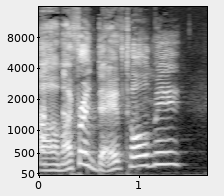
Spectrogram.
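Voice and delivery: put-on California accent. Describing how the people in the house imitated Dave, imitating Dave's California accent. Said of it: "he had us like super California accent".

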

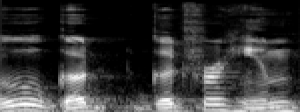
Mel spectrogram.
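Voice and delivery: put-on Canadian accent. Speaker reacts to finding out where someone was born, Canadian accent. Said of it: "That was my Canadian".

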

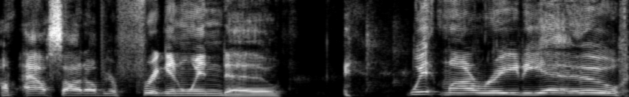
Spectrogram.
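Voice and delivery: put-on South Philly accent, drawn-out radio voice. Showing which lines sound good in a south philly accent. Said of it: "you know what sounds are good with the South Philly accent".

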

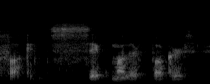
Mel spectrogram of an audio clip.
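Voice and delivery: revolted, breathy whisper under the breath. Cutting into a story about cyclists, disgusted. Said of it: "the disgust in your voice and face".

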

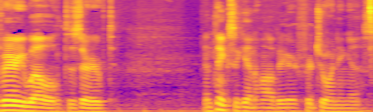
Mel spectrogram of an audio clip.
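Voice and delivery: low, quiet radio-announcer voice. Thanking guest Javier for joining the episode, in a mock NPR voice. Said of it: "Why am I talking like".

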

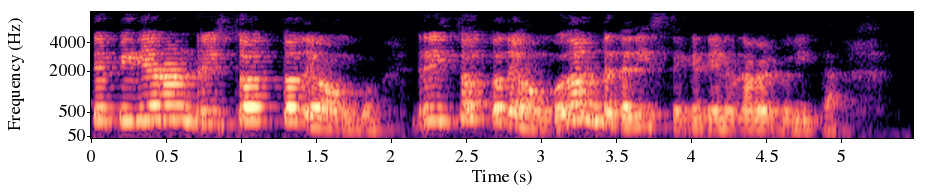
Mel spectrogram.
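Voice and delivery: put-on poorly done Italian accent. Retelling an exchange about a risotto, the speaker voices Donato's questions: bad Italian accent. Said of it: "ese acento italiano".

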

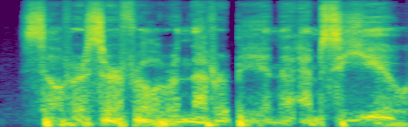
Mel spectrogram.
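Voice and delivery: slow, hushed, drawn-out, secretive whisper. Imagining coming up to someone on the spaceship to tell them something: acting out a whisper. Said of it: "I'd come up to you and whisper".

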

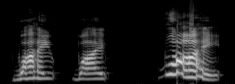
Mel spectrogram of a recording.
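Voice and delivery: very loud, very high, anguished scream at full volume. Narrator reads Matt's line as he screams into a punching bag: screaming. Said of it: "He screamed into the bag".

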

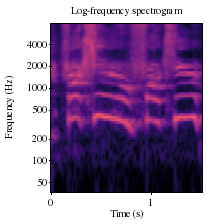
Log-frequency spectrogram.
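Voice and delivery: mock, very high, very slow, drawn-out shouting. Retelling a film scene of yelling through the TV: imitating someone yelling. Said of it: "just starts yelling at him".

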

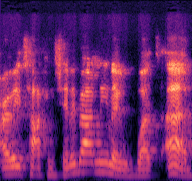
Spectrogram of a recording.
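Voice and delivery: plain

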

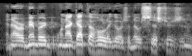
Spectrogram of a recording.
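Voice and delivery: ordinary talk

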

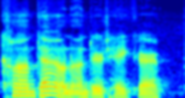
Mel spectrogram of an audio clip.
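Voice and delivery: very low, quiet, dead flat monotone. Retelling how Stephanie sounded this week: imitating Stephanie's monotone. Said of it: "super monotone this week".

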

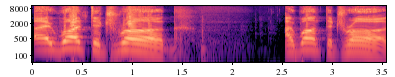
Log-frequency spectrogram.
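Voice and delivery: loud, bad New York accent, "drug" drawn out. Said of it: "now he has a really shitty New York accent".

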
